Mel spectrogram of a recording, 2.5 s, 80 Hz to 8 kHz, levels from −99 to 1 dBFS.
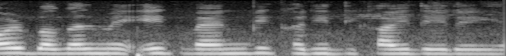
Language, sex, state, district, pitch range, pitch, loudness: Hindi, female, Bihar, Katihar, 225-240 Hz, 235 Hz, -17 LUFS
